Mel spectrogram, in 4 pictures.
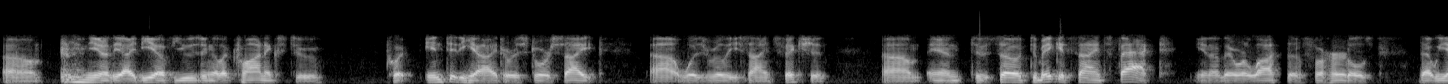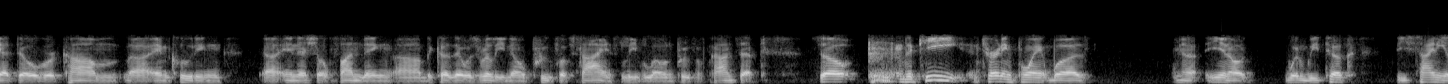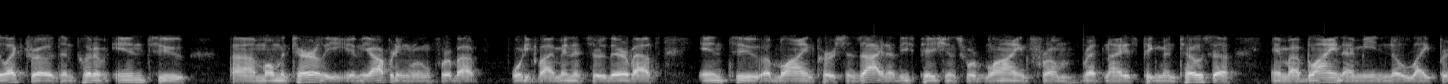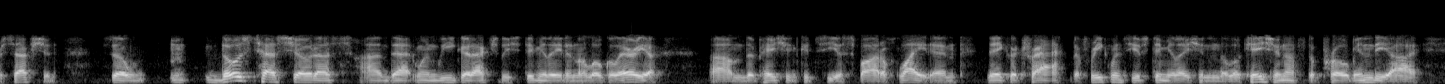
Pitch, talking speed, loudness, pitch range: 90 Hz, 165 wpm, -19 LUFS, 85-105 Hz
